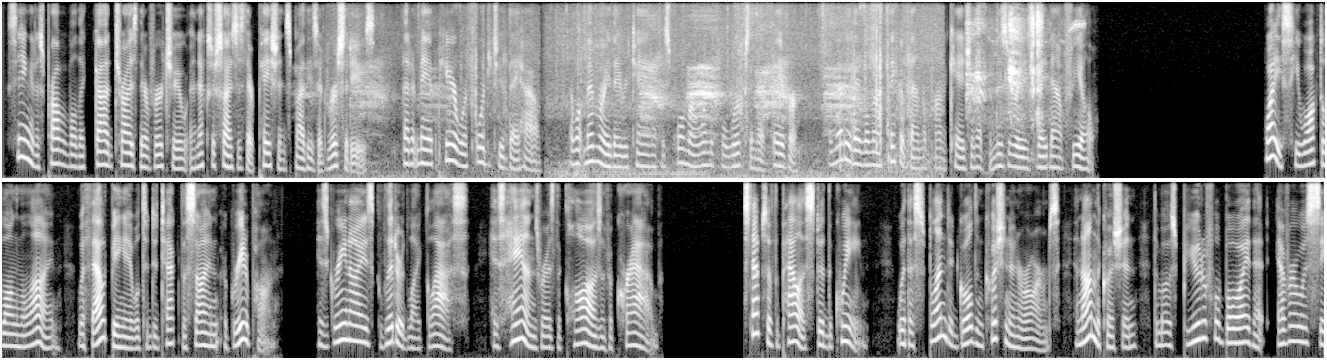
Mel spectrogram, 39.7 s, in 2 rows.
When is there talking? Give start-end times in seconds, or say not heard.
0.1-16.4, 18.9-29.8, 30.9-39.6.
